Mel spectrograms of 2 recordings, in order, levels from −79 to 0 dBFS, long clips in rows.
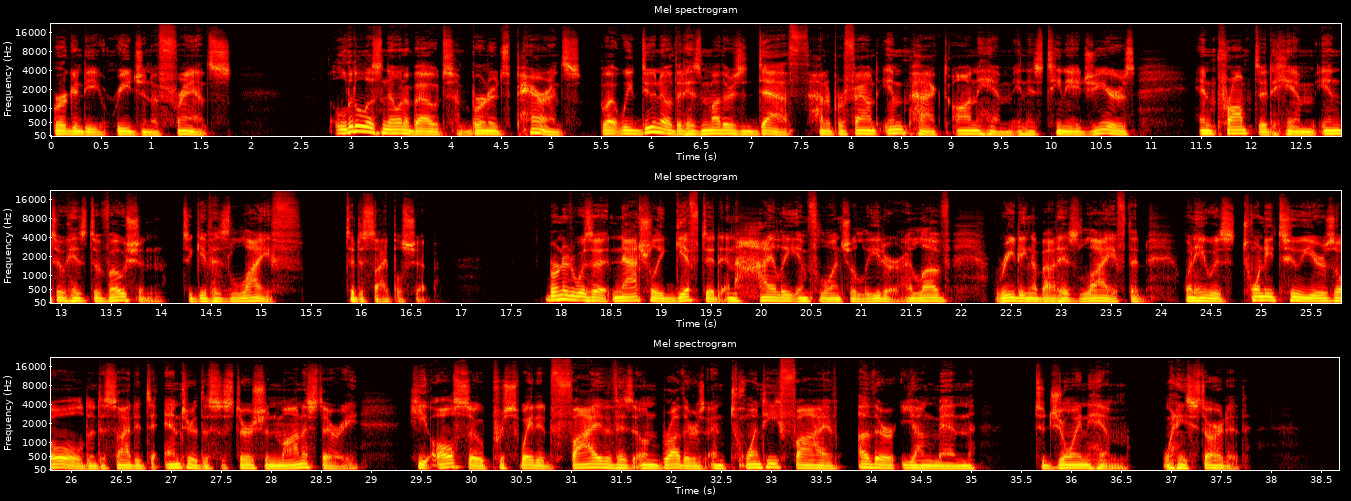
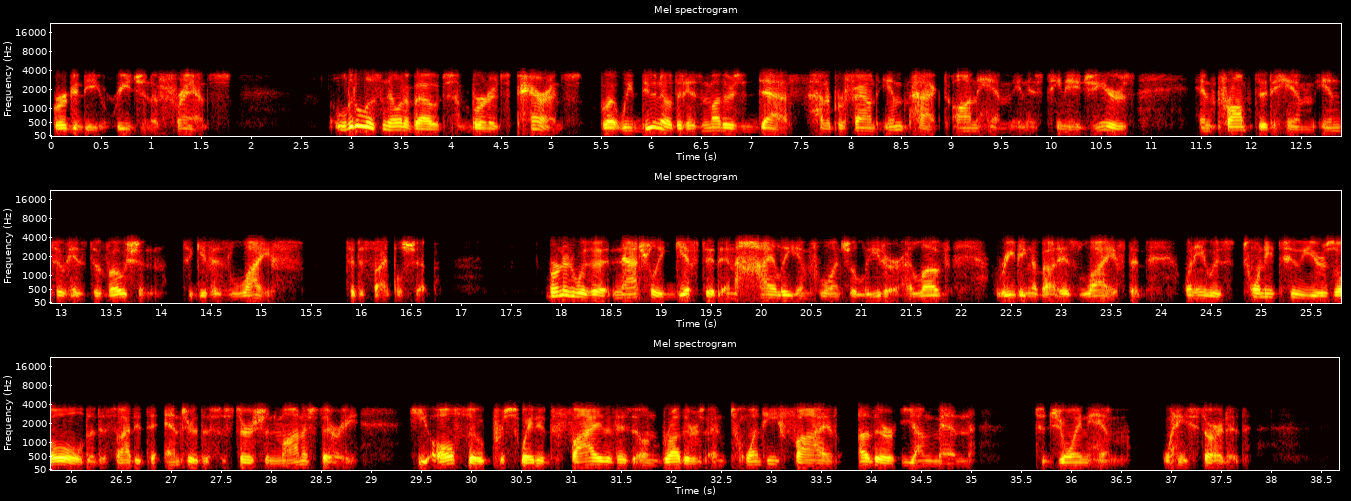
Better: first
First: none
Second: phone-call audio; nothing above 3.5 kHz

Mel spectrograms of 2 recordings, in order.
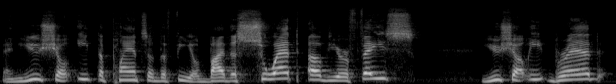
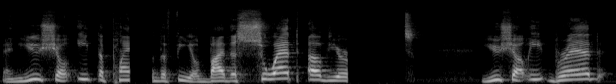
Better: first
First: none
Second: audio cutting out; at 1.5 s and at 3.5 s for 0.5 s

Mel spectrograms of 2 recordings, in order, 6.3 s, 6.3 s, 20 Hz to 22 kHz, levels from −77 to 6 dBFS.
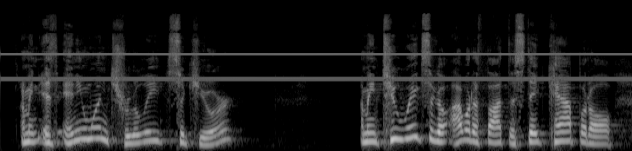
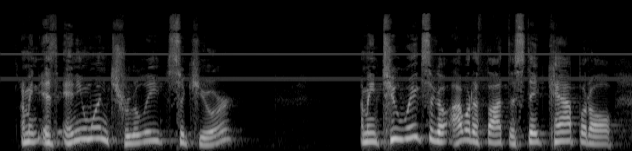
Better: second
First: high-pitched whine; loud; throughout; 6 kHz, 9 dB below the speech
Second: high-pitched whine; faint; throughout; 6 kHz, 25 dB below the speech

